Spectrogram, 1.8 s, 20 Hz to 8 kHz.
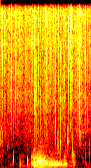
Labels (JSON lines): {"label": "biophony, growl", "recorder": "SoundTrap 600 or HydroMoth"}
